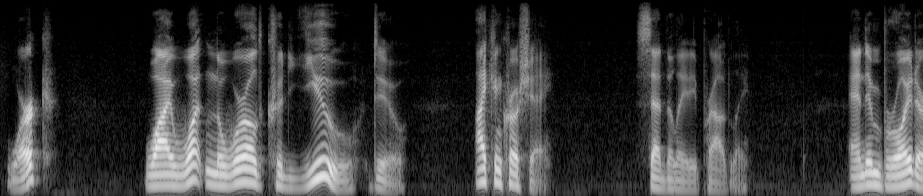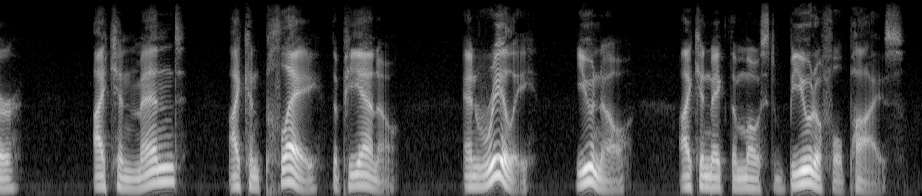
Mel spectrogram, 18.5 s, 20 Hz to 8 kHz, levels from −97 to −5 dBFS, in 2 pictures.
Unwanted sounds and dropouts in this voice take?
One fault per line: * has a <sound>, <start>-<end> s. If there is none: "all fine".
all fine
